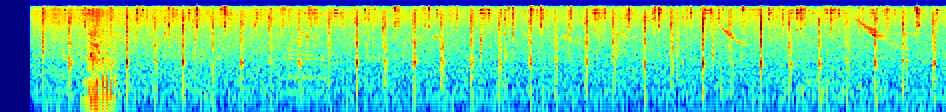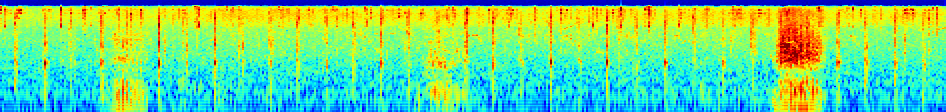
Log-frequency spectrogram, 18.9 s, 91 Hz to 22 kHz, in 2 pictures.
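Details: Horse pulling a carriage: steady, rapid clip-clop of hooves throughout, with four louder rushing bursts near 1, 11, 14 and 17 seconds.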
